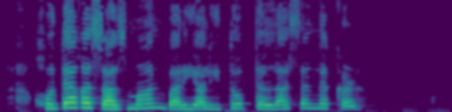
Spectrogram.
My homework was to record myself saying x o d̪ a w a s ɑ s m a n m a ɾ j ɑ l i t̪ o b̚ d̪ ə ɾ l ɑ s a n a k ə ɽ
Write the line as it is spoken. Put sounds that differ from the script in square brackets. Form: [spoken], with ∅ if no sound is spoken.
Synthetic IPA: x o d̪ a [ɣ] a s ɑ [z] m [ɑ] n [b] a ɾ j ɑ l i t̪ o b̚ [t̪] ə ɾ l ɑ s a n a k ə ɽ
